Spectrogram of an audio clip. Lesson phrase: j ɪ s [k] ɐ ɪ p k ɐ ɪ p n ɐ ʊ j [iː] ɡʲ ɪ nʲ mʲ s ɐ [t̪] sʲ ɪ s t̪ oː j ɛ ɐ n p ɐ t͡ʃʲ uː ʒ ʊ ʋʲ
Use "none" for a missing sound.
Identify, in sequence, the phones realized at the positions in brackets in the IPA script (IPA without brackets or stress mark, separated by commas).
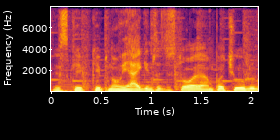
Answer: k, æː, t̪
